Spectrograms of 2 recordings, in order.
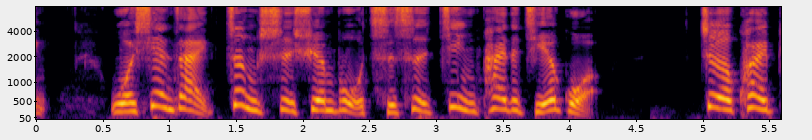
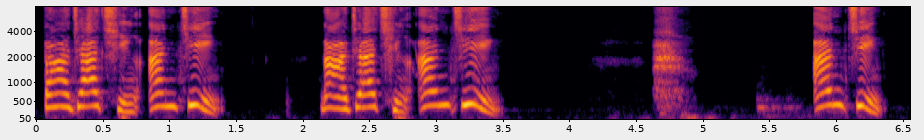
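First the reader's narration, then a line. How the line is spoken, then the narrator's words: Loud shouting. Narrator (Chinese): 竞标师大声的喊着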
